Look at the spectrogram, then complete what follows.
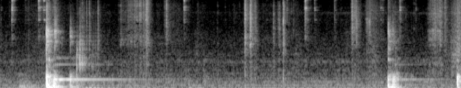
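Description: Kitchen knife cutting through firm tomatoes with small clicks, and tomato quarters dropping into a stainless steel pot with a ringing clunk, loudest about a second in and again twice near the end.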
